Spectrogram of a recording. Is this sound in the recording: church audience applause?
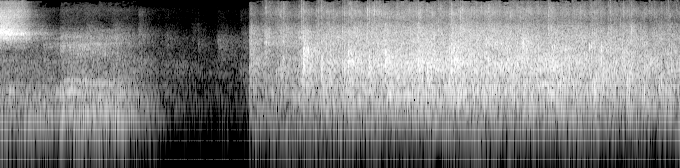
yes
